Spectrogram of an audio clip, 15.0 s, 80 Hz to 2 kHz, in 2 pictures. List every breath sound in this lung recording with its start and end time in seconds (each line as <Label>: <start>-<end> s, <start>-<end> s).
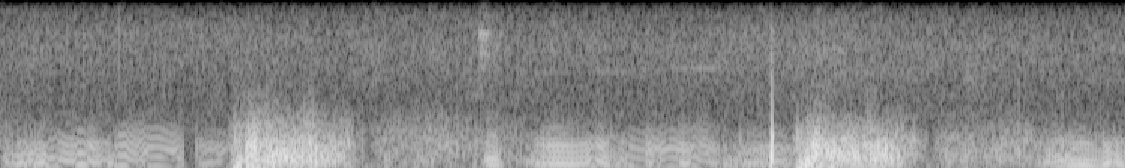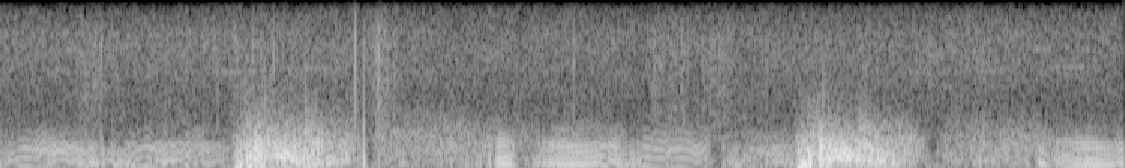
Inhalation: 1.50-2.39 s, 5.24-6.13 s, 9.07-9.96 s, 12.88-13.78 s
Rhonchi: 0.00-1.42 s, 3.02-5.27 s, 6.74-8.98 s, 10.49-12.32 s, 14.27-15.00 s
Crackles: 1.50-2.39 s, 5.24-6.13 s, 9.07-9.96 s, 12.88-13.78 s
